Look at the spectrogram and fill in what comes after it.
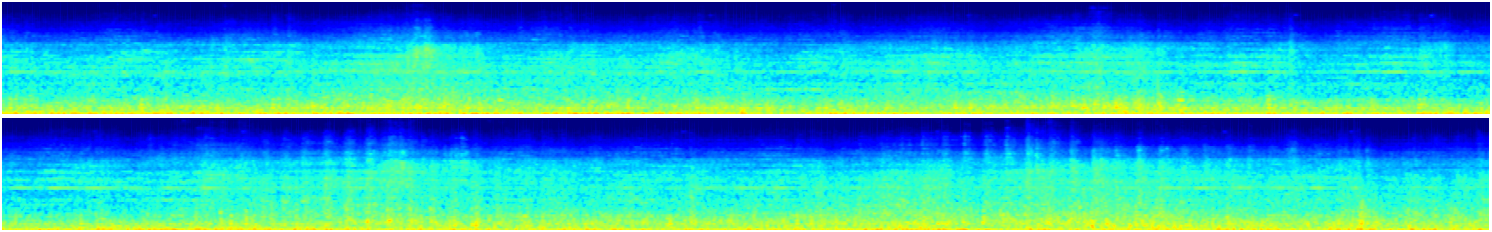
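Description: BNSF double-stack intermodal freight train passing close by: a steady heavy rumble of the well cars' wheels on the rail, with clickety-clack over the rail joints and occasional louder clacks.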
